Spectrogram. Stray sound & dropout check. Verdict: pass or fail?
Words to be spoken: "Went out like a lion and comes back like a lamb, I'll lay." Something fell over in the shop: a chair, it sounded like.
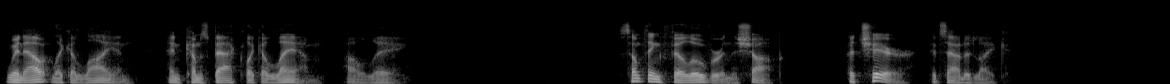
pass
